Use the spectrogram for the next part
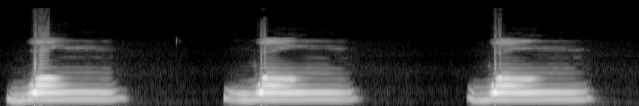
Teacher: the first vowel is wu, so remember to put your mouth rounder when you pronounce it.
